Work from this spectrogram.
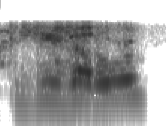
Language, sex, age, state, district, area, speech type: Urdu, female, 30-45, Uttar Pradesh, Muzaffarnagar, urban, conversation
